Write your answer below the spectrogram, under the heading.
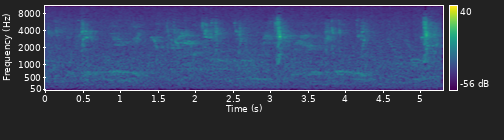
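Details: Brown-throated sunbird recorded at Ubon Ratchathani, Thailand, 2 January 2021, with a Nikon P1000: brief piercing high chirps spaced about two seconds apart, with softer twitters and a steady insect-like hum behind.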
